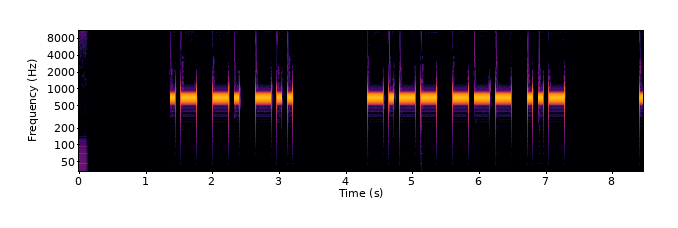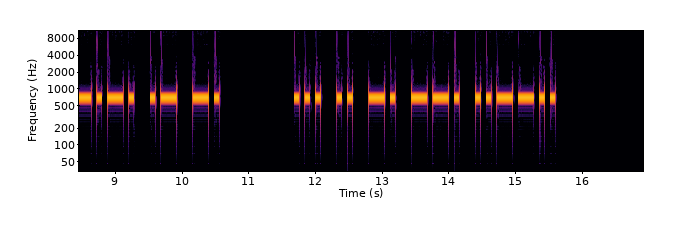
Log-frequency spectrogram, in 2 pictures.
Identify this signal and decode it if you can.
Morse code, heard as a keyed tone, about 16 wpm, 700 Hz. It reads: AND YOU CAN SING?
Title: 2x Word-Spacing - Sentences from Top 400 Words - 15wpm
